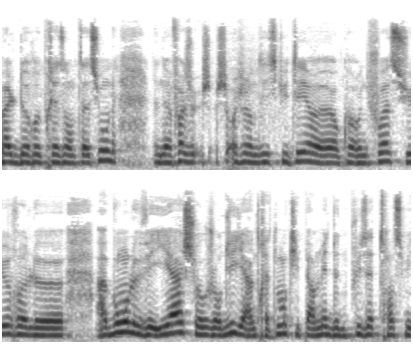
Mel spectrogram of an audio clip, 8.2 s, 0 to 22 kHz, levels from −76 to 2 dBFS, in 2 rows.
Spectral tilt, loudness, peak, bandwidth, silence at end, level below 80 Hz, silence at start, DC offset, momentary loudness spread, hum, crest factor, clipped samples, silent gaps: -4.5 dB/octave; -19 LUFS; -4 dBFS; 15.5 kHz; 0 s; -52 dBFS; 0 s; under 0.1%; 7 LU; none; 14 dB; under 0.1%; none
